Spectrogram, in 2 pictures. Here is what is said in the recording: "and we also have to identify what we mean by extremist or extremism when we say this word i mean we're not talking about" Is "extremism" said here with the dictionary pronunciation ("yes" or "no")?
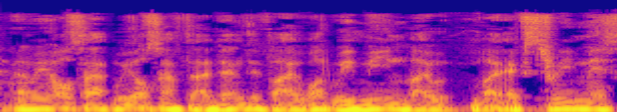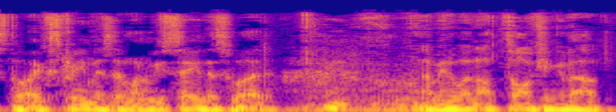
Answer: yes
